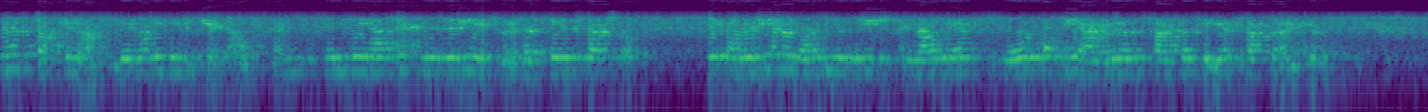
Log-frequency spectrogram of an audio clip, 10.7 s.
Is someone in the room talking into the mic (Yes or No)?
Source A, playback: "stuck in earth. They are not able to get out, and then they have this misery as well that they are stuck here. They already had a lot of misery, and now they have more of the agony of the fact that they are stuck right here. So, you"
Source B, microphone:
No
